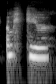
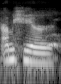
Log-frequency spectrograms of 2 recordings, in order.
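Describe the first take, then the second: First: The whole phrase is said at high pitch. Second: The pitch rises toward the end of the phrase. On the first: "the tone of voice that is very high" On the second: "sa rising tone"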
